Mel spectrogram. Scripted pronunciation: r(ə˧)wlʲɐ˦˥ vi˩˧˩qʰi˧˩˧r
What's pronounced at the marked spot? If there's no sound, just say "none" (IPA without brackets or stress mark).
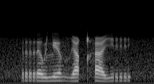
ə˧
